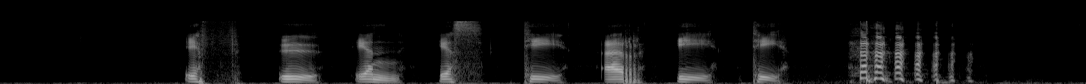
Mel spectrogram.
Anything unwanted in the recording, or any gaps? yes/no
yes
